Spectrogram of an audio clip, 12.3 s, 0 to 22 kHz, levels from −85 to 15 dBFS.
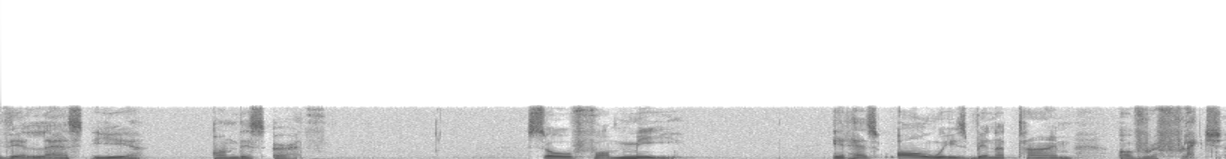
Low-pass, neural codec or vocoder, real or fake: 7.2 kHz; none; real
